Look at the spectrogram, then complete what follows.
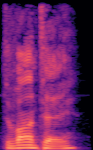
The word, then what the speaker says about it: DeVonta: winner at uh Alabama Devonta it's Devonte it's spelled Devonta I just said Devante Devante Smith the skinny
